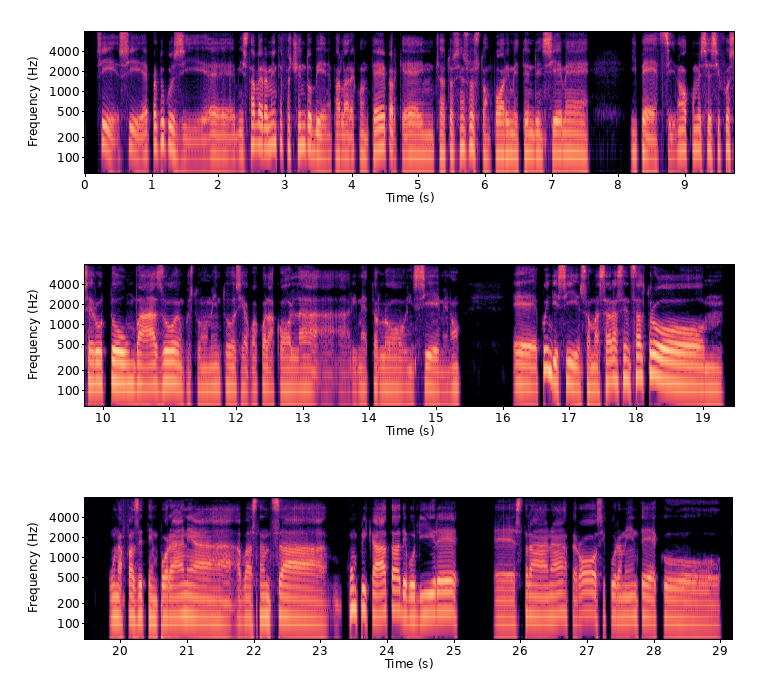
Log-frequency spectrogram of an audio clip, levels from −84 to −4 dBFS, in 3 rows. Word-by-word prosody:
Sì, 140 Hz, -, -2 dB
sì, 115 Hz, +1 st, -1 dB
è 115 Hz, -, -2 dB
proprio 155 Hz, +3 st, 0 dB
così. 95 Hz, -, -2 dB
Ehm, 105 Hz, 0 st, -4 dB
mi 115 Hz, +2 st, -7 dB
sta 155 Hz, -, +2 dB
veramente 155 Hz, +1 st, 0 dB
facendo 150 Hz, +1 st, -1 dB
bene 105 Hz, -4 st, -2 dB
parlare 110 Hz, 0 st, -3 dB
con 105 Hz, -1 st, -8 dB
te 135 Hz, +7 st, +1 dB
perché 110 Hz, -3 st, -1 dB
in 105 Hz, 0 st, -5 dB
un 105 Hz, -1 st, -7 dB
certo 110 Hz, -1 st, -4 dB
senso, 135 Hz, +2 st, -2 dB
sto 115 Hz, -, -4 dB
un 95 Hz, -, -10 dB
po' 115 Hz, +3 st, +1 dB
rimettendo 115 Hz, 0 st, -2 dB
insieme 115 Hz, -1 st, 0 dB, 0.6 s
i 115 Hz, -2 st, -8 dB
pezzi 100 Hz, +1 st, +1 dB
no, 130 Hz, +2 st, -2 dB
come 135 Hz, +2 st, -4 dB
se 130 Hz, 0 st, +2 dB
si -, -, +2 dB
fosse 130 Hz, 0 st, +1 dB
rotto 130 Hz, +1 st, +5 dB
un 125 Hz, 0 st, +1 dB
vaso 125 Hz, +2 st, +3 dB
e -, -, +1 dB
in 115 Hz, -, -5 dB
questo 100 Hz, +1 st, -11 dB
momento 110 Hz, +1 st, -5 dB
sia 105 Hz, 0 st, -3 dB
qua 100 Hz, +2 st, -8 dB
con 115 Hz, +2 st, -4 dB
la 100 Hz, -2 st, -3 dB
colla 105 Hz, -3 st, -5 dB
a 95 Hz, -2 st, -14 dB
a -, -, -14 dB
rimetterlo 105 Hz, +1 st, -7 dB
insieme 100 Hz, 0 st, 0 dB
no. 110 Hz, +2 st, -8 dB, 0.7 s
Ehm, 120 Hz, -3 st, +2 dB
quindi 195 Hz, -11 st, +2 dB
sì 130 Hz, -2 st, +3 dB
insomma 110 Hz, +1 st, -1 dB
sarà 135 Hz, +2 st, +3 dB
senz'altro, 135 Hz, -6 st, +5 dB
mhmm, 110 Hz, -2 st, -6 dB, 0.6 s
una 125 Hz, -1 st, 0 dB
fase 130 Hz, -1 st, +1 dB
temporanea 120 Hz, -3 st, 0 dB
abbastanza 115 Hz, -2 st, +1 dB, 0.2 s
complicata 160 Hz, -1 st, +2 dB
devo 130 Hz, -3 st, +3 dB
dire, 140 Hz, +2 st, +2 dB, 0.5 s
ehm, 110 Hz, 0 st, -5 dB
strana 130 Hz, +3 st, -1 dB
però, 140 Hz, +5 st, 0 dB
sicuramente 130 Hz, -1 st, -3 dB
ecco, 105 Hz, -5 st, -4 dB
115 Hz, 140 wpm, -23 LUFS, 105-130 Hz, 0.7 s, rotto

